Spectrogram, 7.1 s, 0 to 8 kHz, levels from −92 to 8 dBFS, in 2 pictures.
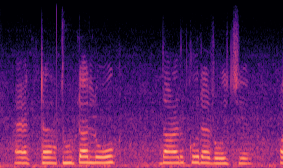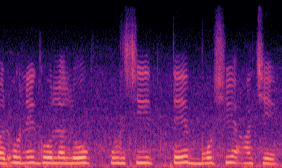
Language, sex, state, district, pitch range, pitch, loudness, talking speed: Bengali, female, West Bengal, Malda, 250-270 Hz, 260 Hz, -15 LUFS, 110 wpm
